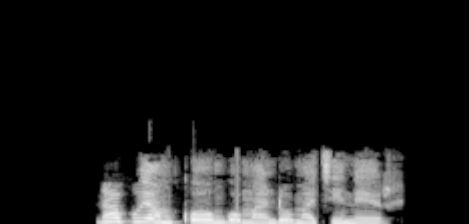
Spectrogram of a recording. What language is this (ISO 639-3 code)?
dav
